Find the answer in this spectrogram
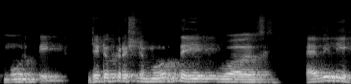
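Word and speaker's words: Krishnamurti: and Ju Krishna Morti by the way you pronounce it Morti.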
